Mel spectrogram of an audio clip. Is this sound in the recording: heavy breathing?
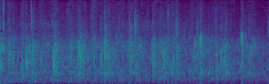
no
